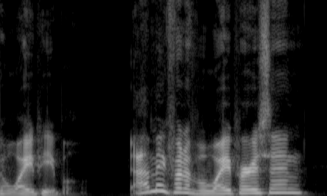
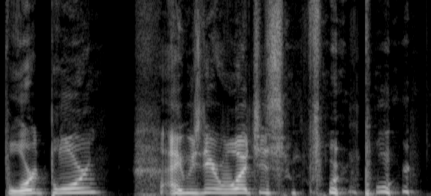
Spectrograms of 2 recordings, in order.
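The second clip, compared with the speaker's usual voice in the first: high, amused Baltimore "fort porn"; Baltimore accent; 5 semitones higher, slower than usual. Acted. Streamer trying the Baltimore way of saying it, amused Baltimore accent. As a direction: say "fort porn" with mock Baltimore vowels, pitched up. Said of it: "Baltimore accent is crazy".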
